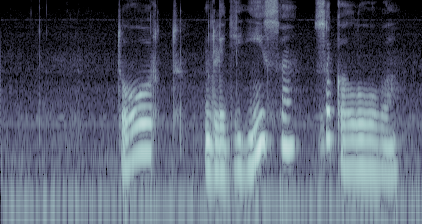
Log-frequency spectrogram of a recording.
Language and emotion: Russian, sad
